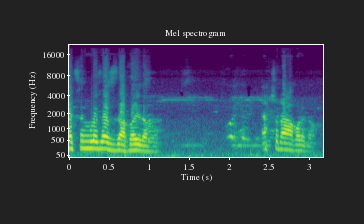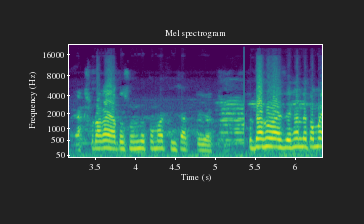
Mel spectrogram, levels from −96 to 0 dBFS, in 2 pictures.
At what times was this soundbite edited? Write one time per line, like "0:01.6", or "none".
0:05.4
